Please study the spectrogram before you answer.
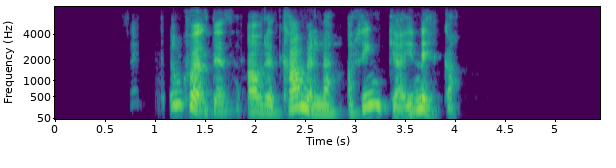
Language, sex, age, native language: Icelandic, female, 50-59, Icelandic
